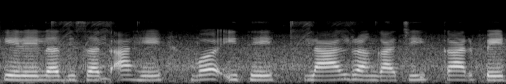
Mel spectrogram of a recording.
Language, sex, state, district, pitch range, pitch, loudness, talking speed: Marathi, female, Maharashtra, Gondia, 200-215 Hz, 205 Hz, -15 LUFS, 105 wpm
